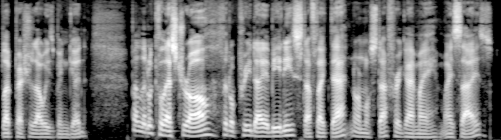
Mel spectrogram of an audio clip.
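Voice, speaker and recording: Brief: fifties man, deep voice, dry close sound, halting confessional vlogger. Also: sing-song, dry recording. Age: 50s. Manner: halting, reflective, frequent restarts. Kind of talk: candid personal vlog.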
